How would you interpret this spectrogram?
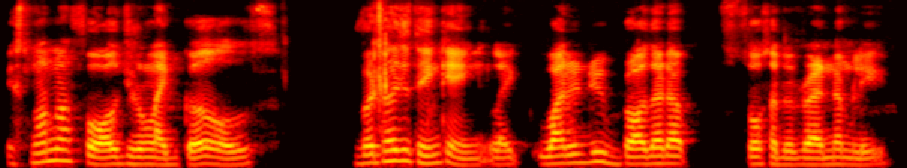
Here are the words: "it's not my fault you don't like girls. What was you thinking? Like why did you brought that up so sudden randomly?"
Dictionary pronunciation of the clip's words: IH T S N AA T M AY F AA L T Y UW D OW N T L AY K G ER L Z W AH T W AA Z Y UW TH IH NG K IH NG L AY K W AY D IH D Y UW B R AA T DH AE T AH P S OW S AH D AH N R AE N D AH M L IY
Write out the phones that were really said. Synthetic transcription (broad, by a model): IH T S N AA T M AY F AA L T Y UW D OW N T L AY K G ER L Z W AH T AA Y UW T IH NG K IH NG L AY K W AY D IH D Y UW B R AA T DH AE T AH P S OW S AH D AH R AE N D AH M L IY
